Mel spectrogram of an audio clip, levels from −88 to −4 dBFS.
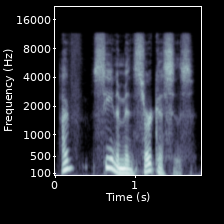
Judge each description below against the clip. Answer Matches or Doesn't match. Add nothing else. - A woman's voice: Doesn't match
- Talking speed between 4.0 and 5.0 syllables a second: Matches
